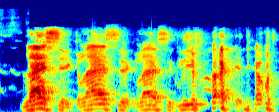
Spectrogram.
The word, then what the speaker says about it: Lascsak: and please forgive me if i said your name wrong but that was way off that's uh lasik classic classic classic leaf that was best but listen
